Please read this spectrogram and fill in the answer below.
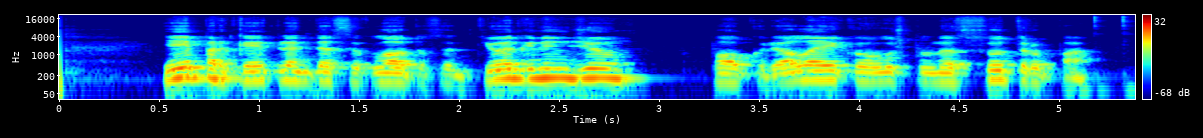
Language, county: Lithuanian, Panevėžys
